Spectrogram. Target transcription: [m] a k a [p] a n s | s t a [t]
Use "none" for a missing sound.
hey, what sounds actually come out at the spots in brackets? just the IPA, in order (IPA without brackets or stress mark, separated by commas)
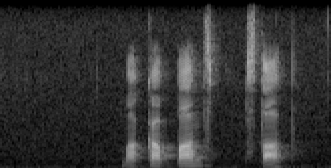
m, p, t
